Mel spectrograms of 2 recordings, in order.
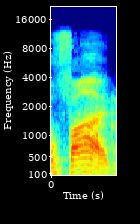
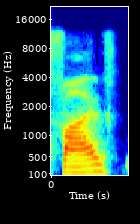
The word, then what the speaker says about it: Vive: Oh, Vive, not five.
